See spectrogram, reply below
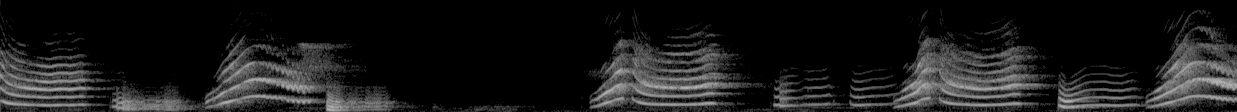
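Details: Talking pet ringneck parrot indoors, uttering a rapid string of loud, nasal, arched syllables in bursts. There is a brief lull midway, then a run of repeated rising-falling word sounds.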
